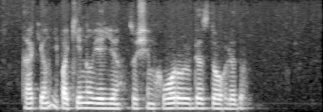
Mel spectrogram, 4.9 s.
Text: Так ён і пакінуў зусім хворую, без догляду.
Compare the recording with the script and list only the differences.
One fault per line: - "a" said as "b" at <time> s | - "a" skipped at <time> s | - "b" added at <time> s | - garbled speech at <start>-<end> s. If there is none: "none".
- "яе" added at 1.6 s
